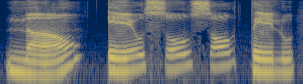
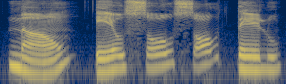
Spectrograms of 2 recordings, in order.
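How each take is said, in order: Both takes have the same delivery.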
